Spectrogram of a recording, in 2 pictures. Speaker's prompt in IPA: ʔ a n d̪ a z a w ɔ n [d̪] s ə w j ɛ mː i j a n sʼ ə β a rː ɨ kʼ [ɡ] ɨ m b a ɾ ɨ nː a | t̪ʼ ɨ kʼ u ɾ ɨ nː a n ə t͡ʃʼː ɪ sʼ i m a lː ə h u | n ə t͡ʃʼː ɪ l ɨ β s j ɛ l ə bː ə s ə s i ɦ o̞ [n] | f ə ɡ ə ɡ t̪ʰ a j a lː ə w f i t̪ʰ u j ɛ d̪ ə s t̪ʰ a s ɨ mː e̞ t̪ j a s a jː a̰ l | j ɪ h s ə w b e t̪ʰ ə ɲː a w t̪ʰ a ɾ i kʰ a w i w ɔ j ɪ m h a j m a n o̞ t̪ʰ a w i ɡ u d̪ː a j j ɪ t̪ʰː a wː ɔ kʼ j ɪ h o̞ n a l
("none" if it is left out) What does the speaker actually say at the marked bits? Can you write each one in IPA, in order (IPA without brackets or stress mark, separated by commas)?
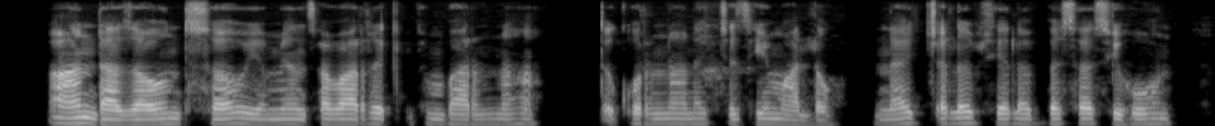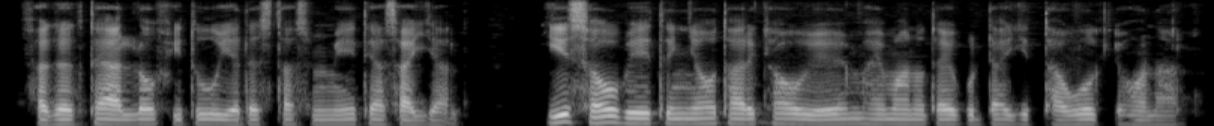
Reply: t̪, ɡ, n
